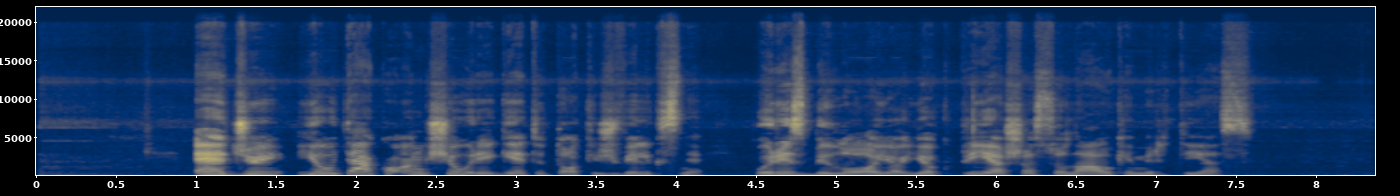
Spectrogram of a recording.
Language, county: Lithuanian, Klaipėda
